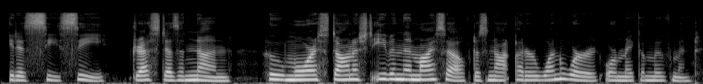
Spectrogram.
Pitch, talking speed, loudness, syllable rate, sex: 200 Hz, 195 wpm, -17 LUFS, 5.3 syllables/s, female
